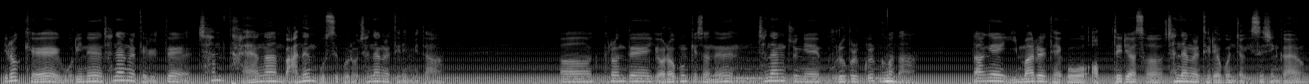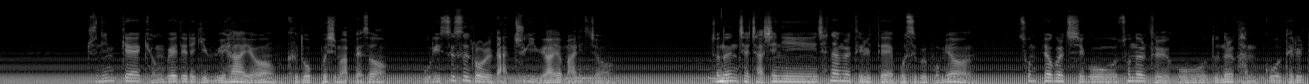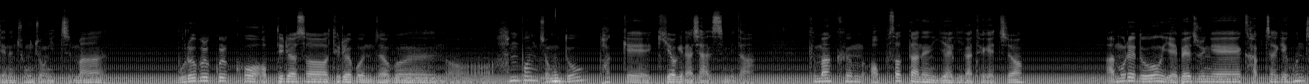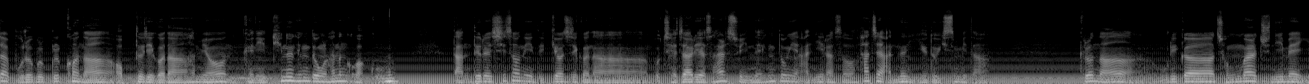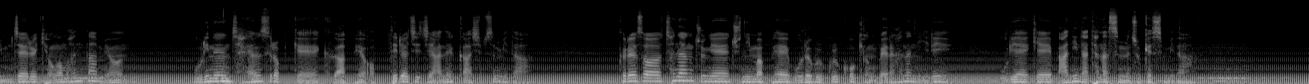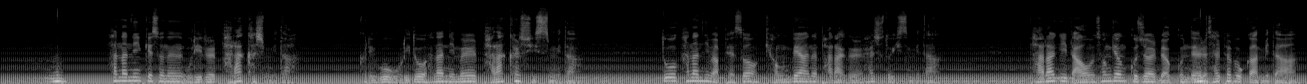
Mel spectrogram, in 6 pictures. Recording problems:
electrical hum; loud; throughout; 50 Hz, 8 dB below the speech

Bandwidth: 14.5 kHz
